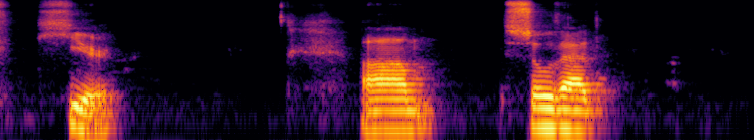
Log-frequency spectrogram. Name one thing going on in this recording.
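A young man speaks calmly into a close microphone, in short phrases.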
